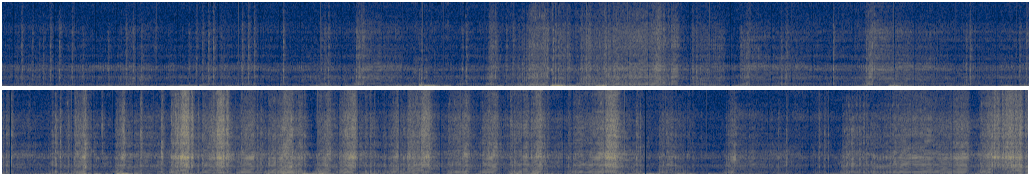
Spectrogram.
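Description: Knobby tyres crunch and bump over loose rocks.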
